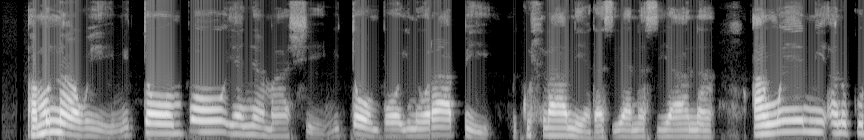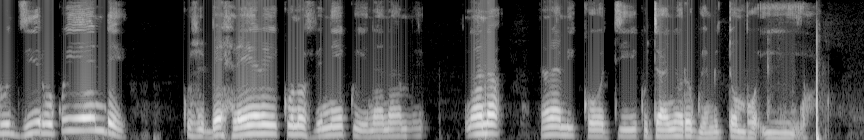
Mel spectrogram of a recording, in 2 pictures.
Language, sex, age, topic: Ndau, male, 18-24, health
